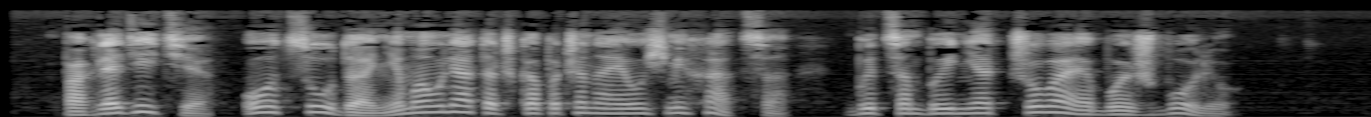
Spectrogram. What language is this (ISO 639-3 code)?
bel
